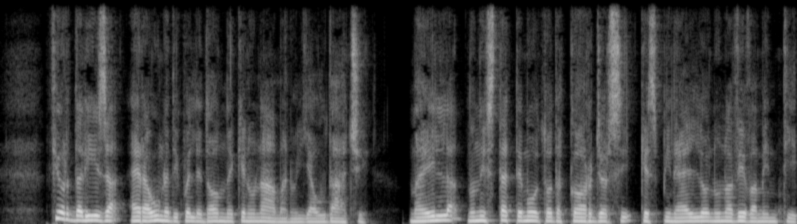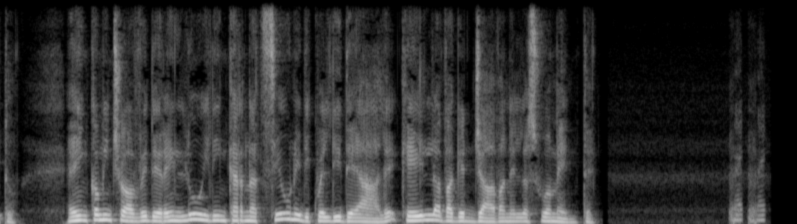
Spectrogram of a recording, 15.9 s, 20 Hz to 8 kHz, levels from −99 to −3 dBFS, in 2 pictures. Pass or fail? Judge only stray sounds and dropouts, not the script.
fail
